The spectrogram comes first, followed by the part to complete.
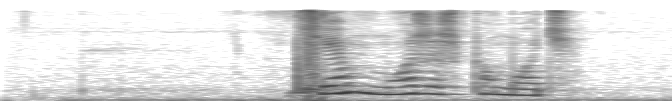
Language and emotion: Russian, neutral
